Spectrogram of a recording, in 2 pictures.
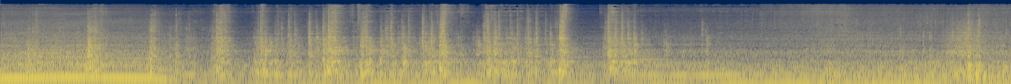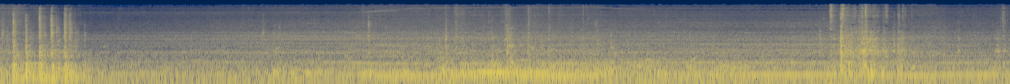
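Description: Vehicle engines and clatter on a rough dirt road. A loaded Mitsubishi pickup's engine runs loudly in the first couple of seconds, followed by a run of sharp knocks and clatters. From about halfway a tracked excavator's diesel engine runs steadily while it digs, with a few clanks near the end.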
